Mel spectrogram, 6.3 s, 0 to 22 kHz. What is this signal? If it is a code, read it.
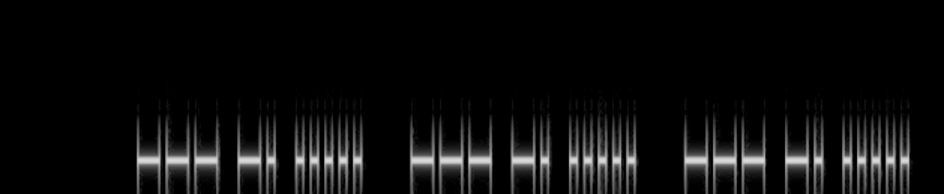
Morse code, heard as a keyed tone, about 25 wpm, 700 Hz. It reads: ON5 ON5 ON5
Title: Callsign Prefixes for Top 25 DXCC - Repeated 3x - 25wpm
